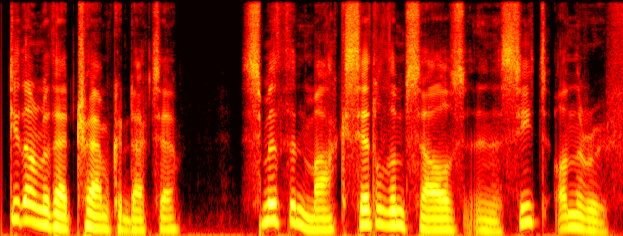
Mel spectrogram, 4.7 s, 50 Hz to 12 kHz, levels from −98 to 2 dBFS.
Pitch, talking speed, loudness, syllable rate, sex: 135 Hz, 230 wpm, -19 LUFS, 5.9 syllables/s, male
